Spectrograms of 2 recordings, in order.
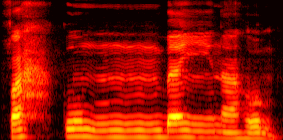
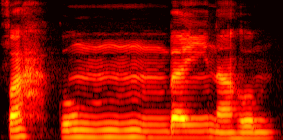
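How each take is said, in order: No difference in how they are said.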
